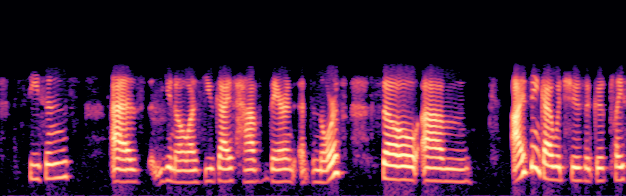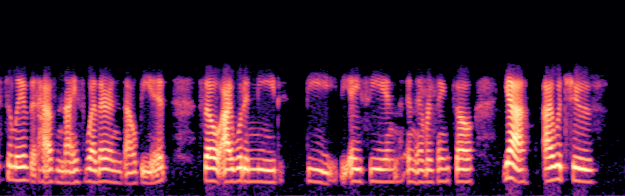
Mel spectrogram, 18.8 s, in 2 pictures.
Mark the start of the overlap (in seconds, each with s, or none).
none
